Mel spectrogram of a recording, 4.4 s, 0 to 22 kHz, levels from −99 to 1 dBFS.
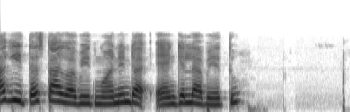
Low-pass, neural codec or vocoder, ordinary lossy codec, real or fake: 7.2 kHz; none; AAC, 48 kbps; real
